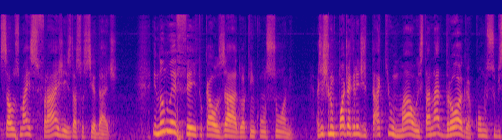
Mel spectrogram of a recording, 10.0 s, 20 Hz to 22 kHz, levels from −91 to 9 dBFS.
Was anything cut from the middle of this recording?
yes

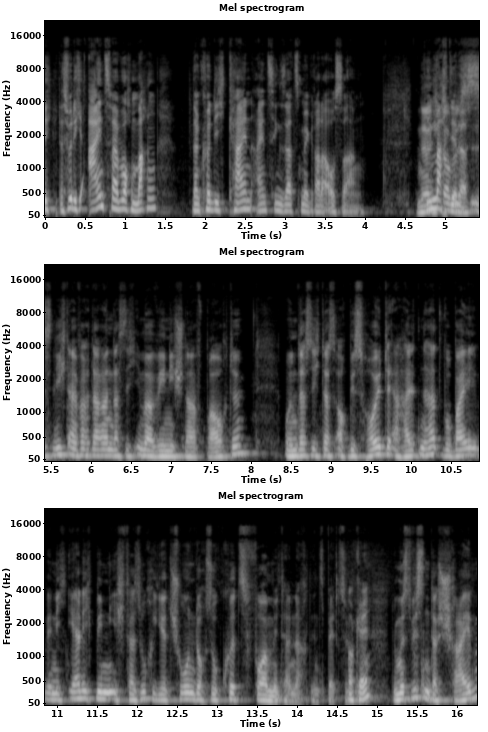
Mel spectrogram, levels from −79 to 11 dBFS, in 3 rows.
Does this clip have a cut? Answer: no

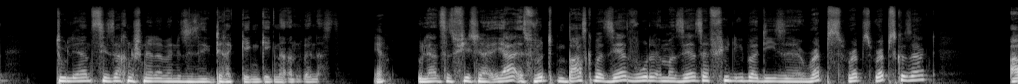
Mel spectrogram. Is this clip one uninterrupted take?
no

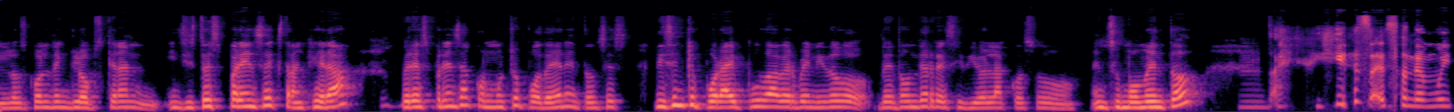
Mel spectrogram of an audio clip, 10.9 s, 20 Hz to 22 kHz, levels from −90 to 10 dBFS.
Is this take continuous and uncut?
no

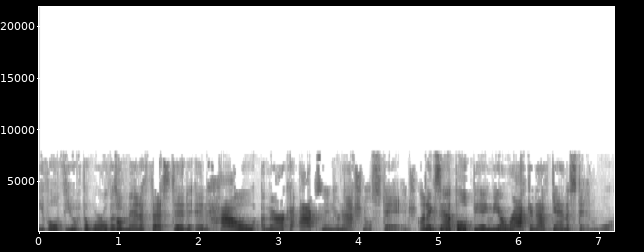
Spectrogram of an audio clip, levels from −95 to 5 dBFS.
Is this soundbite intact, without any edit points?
no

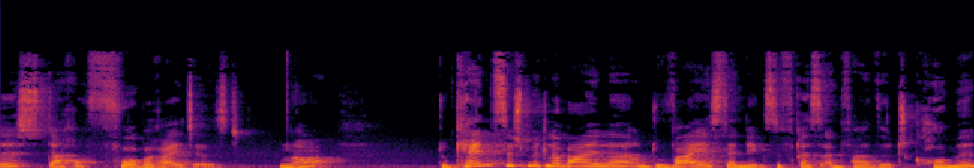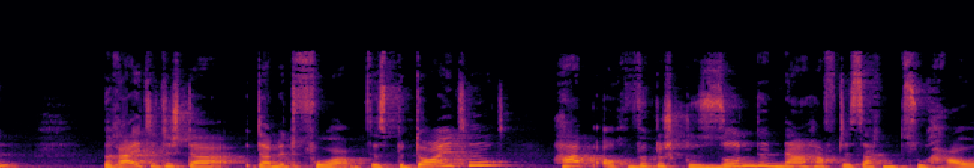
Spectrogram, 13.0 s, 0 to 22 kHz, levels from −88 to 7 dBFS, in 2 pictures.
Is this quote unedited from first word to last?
yes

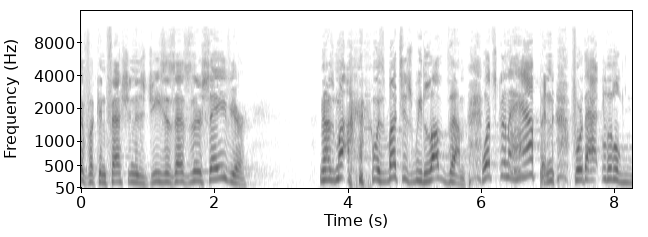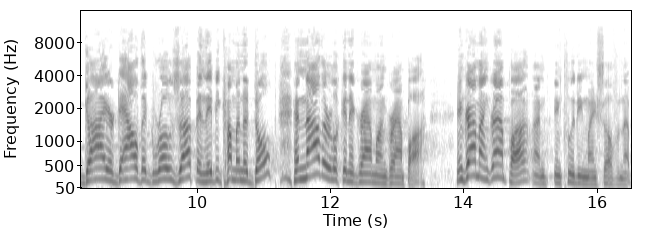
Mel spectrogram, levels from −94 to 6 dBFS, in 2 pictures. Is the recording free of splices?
no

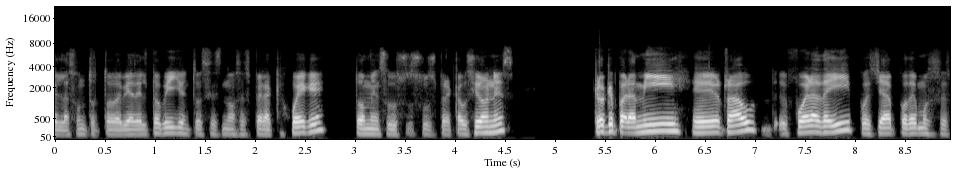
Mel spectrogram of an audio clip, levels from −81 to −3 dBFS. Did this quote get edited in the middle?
no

